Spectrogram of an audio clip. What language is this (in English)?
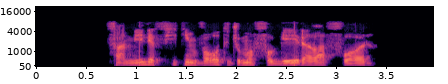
Portuguese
